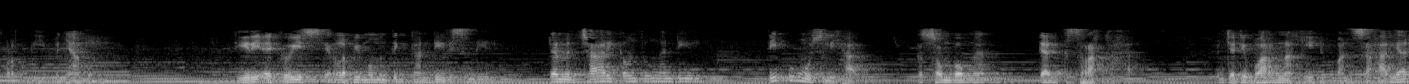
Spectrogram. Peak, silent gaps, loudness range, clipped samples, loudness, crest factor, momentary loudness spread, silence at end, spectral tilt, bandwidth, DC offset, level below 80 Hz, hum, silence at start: -6 dBFS; none; 3 LU; under 0.1%; -26 LUFS; 18 dB; 12 LU; 0 s; -8 dB/octave; 5.4 kHz; 0.1%; -38 dBFS; none; 0 s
